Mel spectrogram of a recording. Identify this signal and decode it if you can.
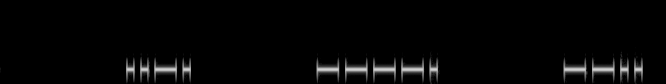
Morse code, heard as a keyed tone, about 17 wpm, spaced as for 6 wpm, 700 Hz. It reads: F9Z
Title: USA Call Signs - 4 Characters - 6x Character Spacing - 17wpm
